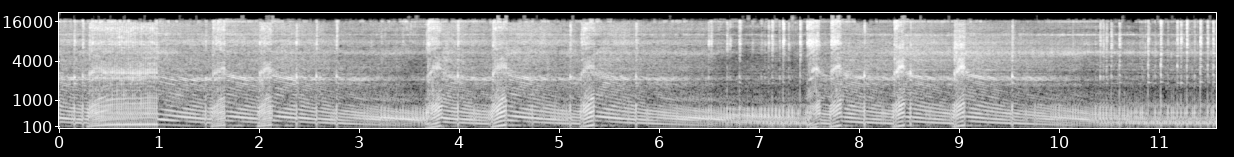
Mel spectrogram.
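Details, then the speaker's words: Ported Husqvarna 394XP chainsaw, previously fading then wouldn't run, after suspected coil fix: crisp repeated throttle blips rising cleanly to a high scream and falling back without bogging; saw runs strong and healthy, fixed. "well friends I'd say it's fixed let's see how this thing restarts"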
